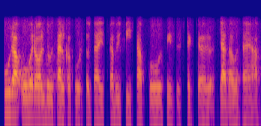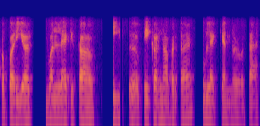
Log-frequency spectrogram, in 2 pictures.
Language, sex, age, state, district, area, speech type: Hindi, male, 18-30, Rajasthan, Jodhpur, urban, conversation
